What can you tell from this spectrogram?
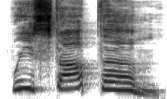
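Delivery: high, drawn-out triumphant cheer; celebrating. A narrator's reading. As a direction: cheer the victory slowly and high. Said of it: "and Vicky celebrated".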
